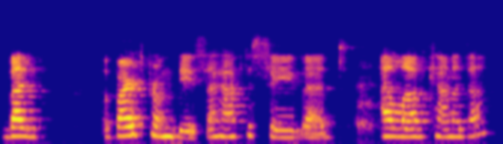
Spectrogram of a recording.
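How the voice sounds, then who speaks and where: A woman's voice: a little high, fairly even intonation, moderate pace, gravelly, fairly bright tone, highs cut off. A middle-aged woman from Albania with an Albanian accent, talking casually as an interview guest. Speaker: podcast guest, accountant.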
